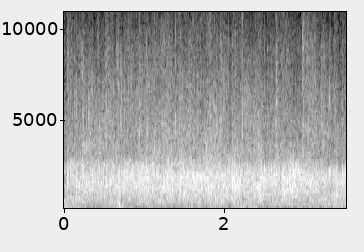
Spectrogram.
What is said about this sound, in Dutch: Uw applaus voor schepen van de stad Hasselt, Joost Fenken, alsjeblieft.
